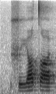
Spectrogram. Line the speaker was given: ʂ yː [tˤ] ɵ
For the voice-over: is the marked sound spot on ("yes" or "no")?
yes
